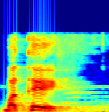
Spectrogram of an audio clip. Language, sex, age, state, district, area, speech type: Sindhi, female, 45-60, Maharashtra, Mumbai Suburban, urban, read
